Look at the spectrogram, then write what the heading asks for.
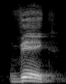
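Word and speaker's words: vague: टंग से हमने बनाया यूनिक, यू ई साइलेंट है, एंड वेग, यू ई साइलेंट है।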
